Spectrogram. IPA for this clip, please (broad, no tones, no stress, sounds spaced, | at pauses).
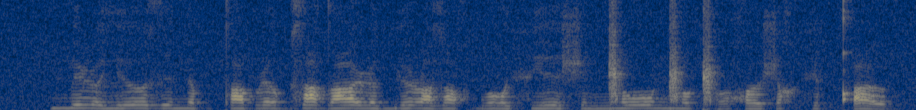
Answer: mʲ e ɭ ø lʲ ɵː z i n ɪ b tˤ o b ɭ əː b z ɪ dˤ ɵː ɭ ə bʲ o ɭ ə zˤ o χ b oː fʲ eː ʃ e ŋ͡ǁ oː ŋ͡ǁ o ɡ͡ǁ oː χ ɵ ʃ ɪ χ fʲ ɛ b qʼ ɵ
